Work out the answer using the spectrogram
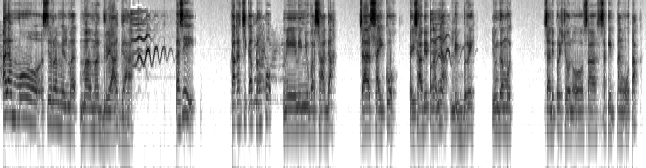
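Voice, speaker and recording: A man's voice: fairly high pitch, measured pace, noisy background. A man giving mocking reaction commentary as a political vlogger, laughing often and taunting with rhetorical questions. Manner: taunting, laughing, keeps asking "ha?".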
